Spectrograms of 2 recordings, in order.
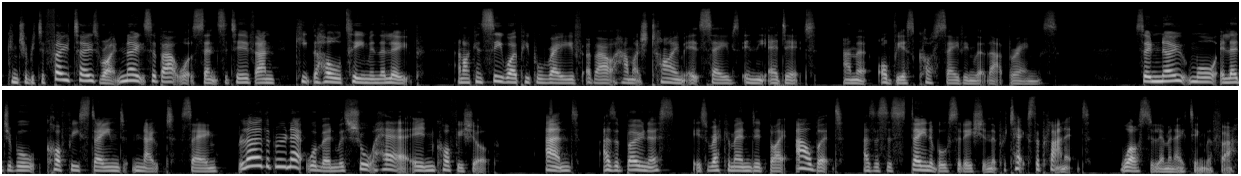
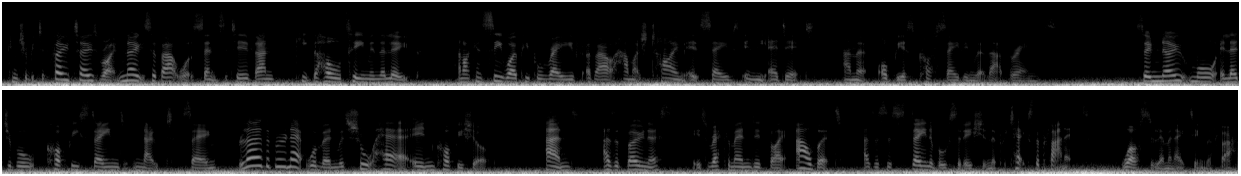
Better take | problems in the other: first | low rumble; loud; throughout; 4 dB below the speech

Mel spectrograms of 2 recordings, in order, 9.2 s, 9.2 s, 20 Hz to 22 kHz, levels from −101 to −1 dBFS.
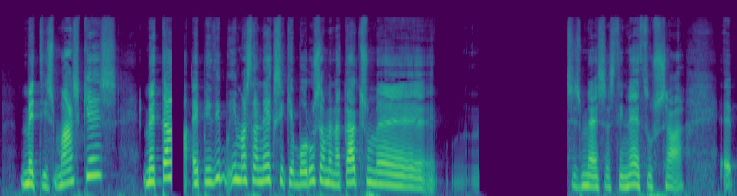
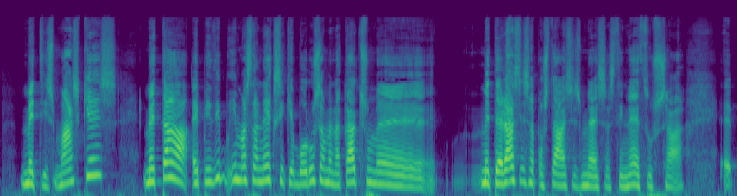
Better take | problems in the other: second | audio cutting out; at 2 s and at 6 s for 1 s

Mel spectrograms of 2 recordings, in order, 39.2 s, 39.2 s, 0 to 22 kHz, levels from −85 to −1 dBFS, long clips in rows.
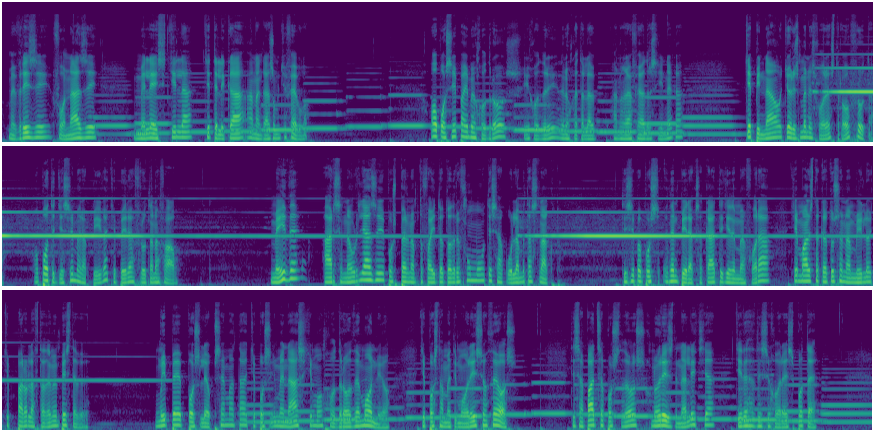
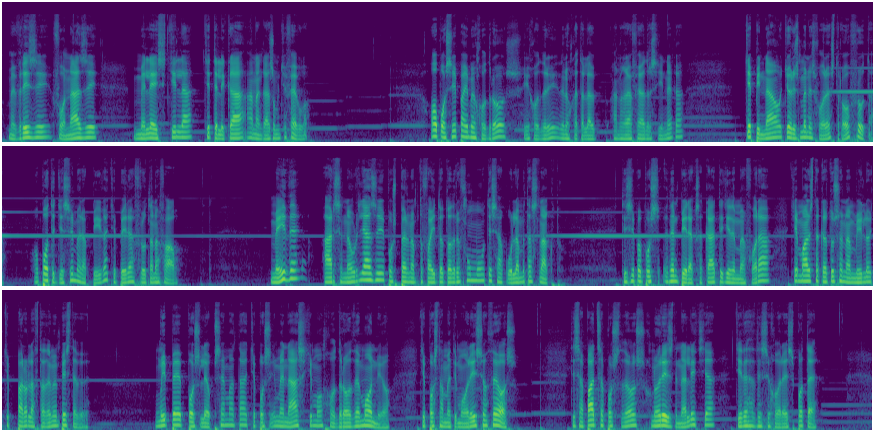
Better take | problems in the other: second | background music; loud; throughout; 1 dB below the speech; faint in the second

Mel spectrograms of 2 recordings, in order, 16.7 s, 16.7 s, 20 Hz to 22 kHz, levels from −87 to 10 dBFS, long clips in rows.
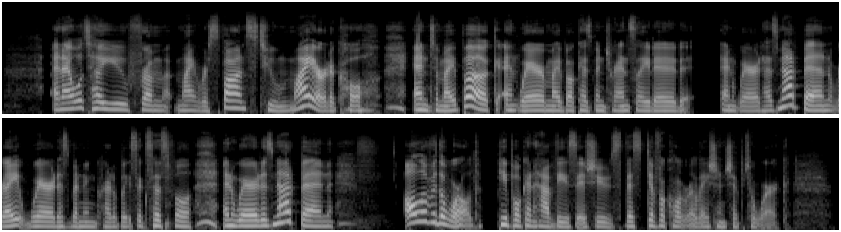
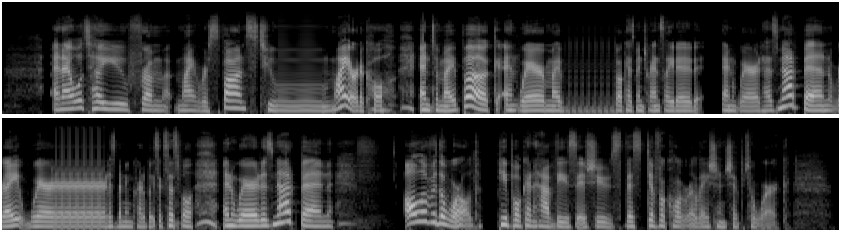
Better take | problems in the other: first | audio freezing; at 3 s, at 5.5 s for 0.5 s and at 9 s for 0.5 s

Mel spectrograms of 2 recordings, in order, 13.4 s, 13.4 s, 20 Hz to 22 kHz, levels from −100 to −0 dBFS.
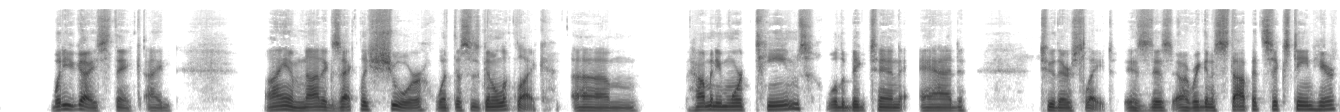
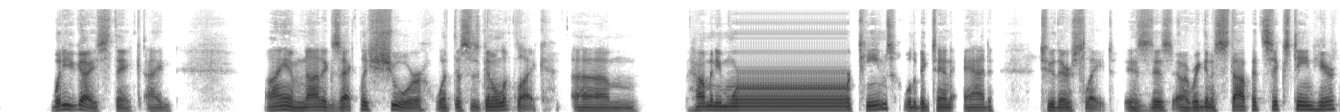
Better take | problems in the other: first | audio freezing; at 7.5 s for 1 s

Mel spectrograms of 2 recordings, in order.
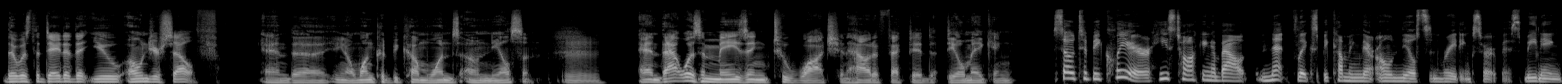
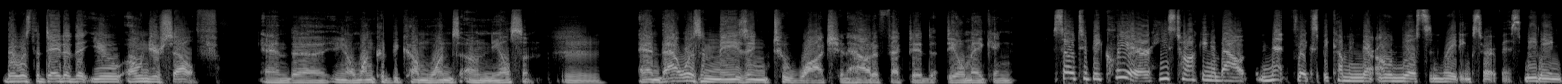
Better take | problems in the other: first | distortion; heavy; 6 dB below the speech

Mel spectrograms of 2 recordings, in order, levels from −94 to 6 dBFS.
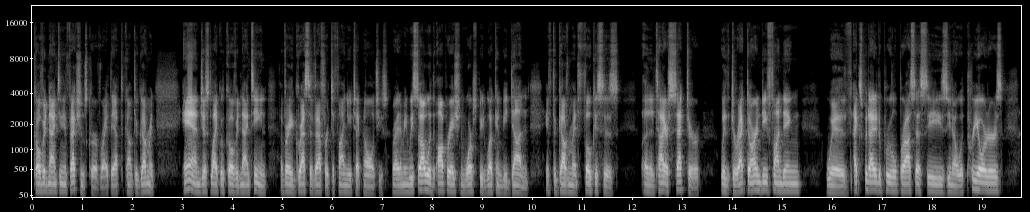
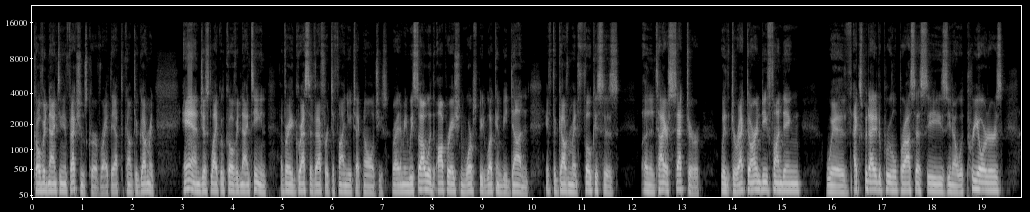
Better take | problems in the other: second | thin; somewhat; fading below 400 Hz

